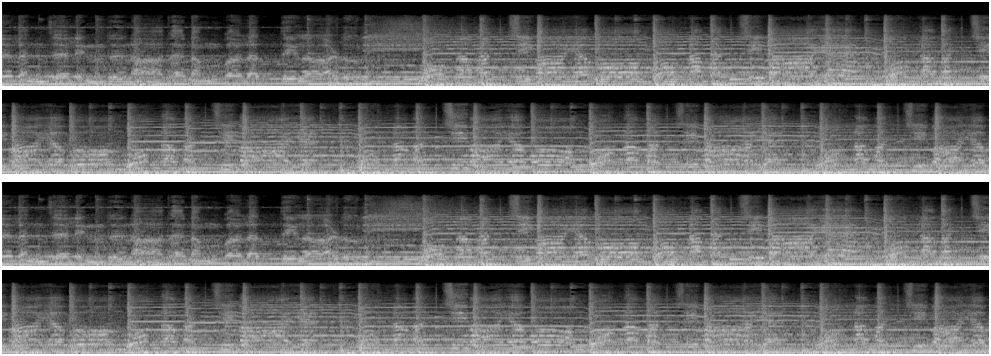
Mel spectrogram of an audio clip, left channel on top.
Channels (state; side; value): identical; both; correlation 1.00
